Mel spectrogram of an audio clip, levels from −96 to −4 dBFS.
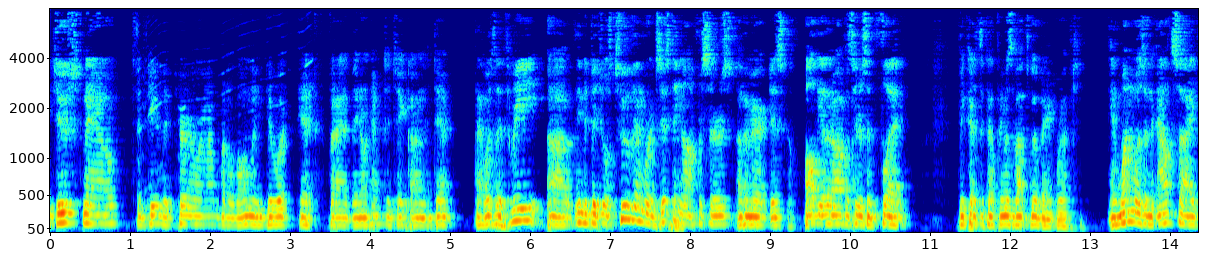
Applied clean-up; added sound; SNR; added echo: neural mask model DeepFilterNet 3.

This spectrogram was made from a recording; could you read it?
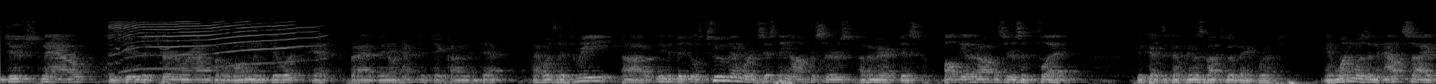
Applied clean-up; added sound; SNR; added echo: none; Squeak; 10 dB; reverberation time 0.6 s.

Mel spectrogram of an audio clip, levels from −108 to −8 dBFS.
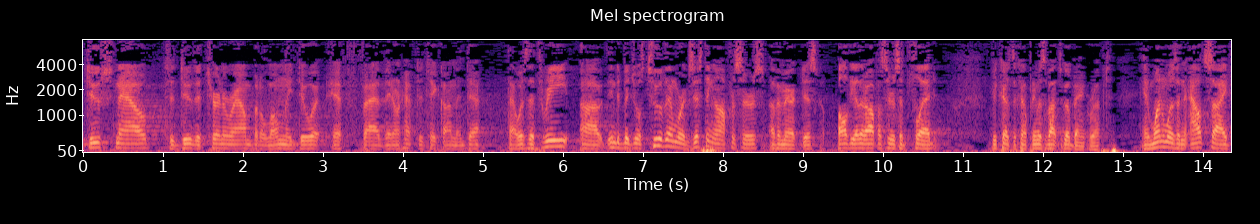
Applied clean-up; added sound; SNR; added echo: none; none; none; none.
